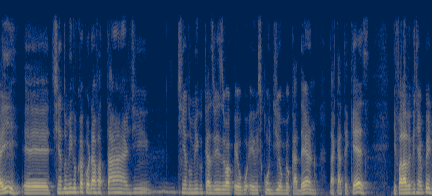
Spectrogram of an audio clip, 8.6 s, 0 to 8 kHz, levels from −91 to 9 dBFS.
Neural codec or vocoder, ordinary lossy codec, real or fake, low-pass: none; none; real; 7.2 kHz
